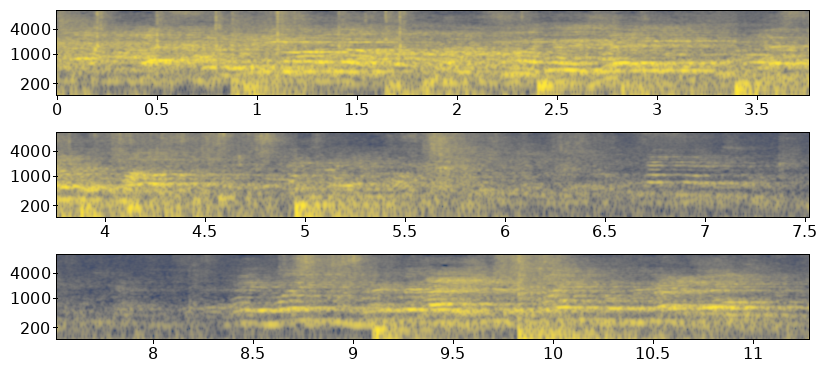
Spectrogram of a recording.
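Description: Sneakers squeak and feet thump on a wooden gym floor.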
